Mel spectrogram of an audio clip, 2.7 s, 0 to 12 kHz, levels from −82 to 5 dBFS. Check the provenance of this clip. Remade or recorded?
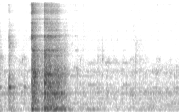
remade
